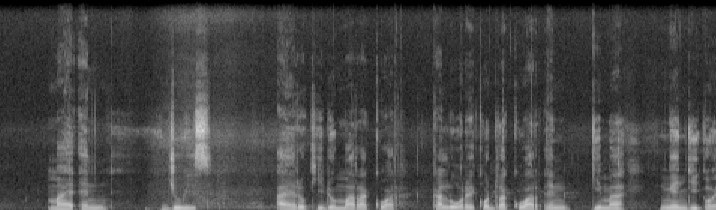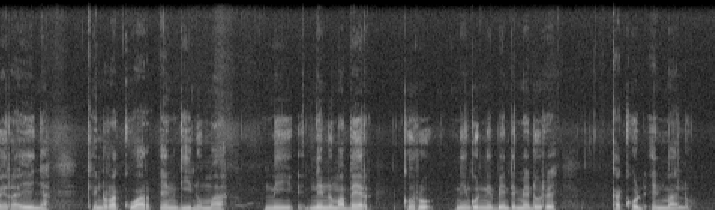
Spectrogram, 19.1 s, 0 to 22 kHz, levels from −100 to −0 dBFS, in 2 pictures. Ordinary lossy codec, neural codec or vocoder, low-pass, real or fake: none; none; none; real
